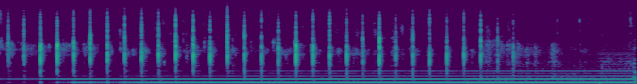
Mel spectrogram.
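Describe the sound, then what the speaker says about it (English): An audience at a diaspora summit greets Ghana's Vice President with evenly spaced single claps, a steady rhythmic beat of about thirty claps heard over a loud low hum from a sound system. "Ladies and gentlemen, a resounding round of applause."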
